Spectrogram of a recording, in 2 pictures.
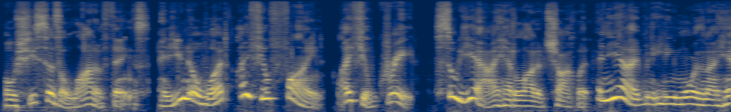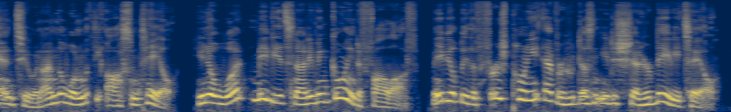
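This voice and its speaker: Woman voicing a high, bossy young filly pony. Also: huge pitch swings, a little fast, few pauses, darkish tone, husky, heavily acted. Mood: snappish, defiant. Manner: snappish, impatient.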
